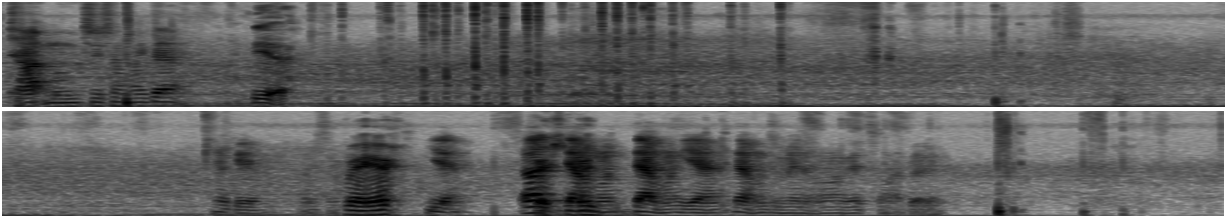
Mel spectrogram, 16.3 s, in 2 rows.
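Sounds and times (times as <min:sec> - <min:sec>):
speech: 0:00.1 - 0:02.2, 0:09.6 - 0:14.5
typing a search into YouTube on a computer keyboard: 0:00.8 - 0:06.9.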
